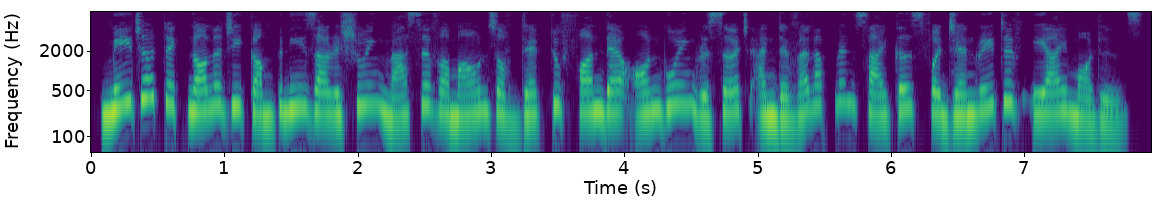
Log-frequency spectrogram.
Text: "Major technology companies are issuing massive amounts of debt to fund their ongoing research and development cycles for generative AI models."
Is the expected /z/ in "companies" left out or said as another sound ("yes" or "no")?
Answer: no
